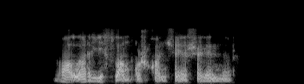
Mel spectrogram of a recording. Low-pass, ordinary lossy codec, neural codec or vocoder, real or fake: 5.4 kHz; Opus, 32 kbps; vocoder, 22.05 kHz, 80 mel bands, HiFi-GAN; fake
